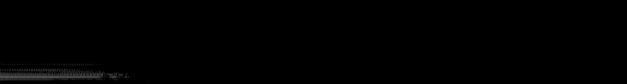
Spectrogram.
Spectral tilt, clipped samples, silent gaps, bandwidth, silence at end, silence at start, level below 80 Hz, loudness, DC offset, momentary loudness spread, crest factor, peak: -5.5 dB/octave; under 0.1%; none; 2.1 kHz; 4.8 s; 0 s; under -90 dBFS; -55 LUFS; under 0.1%; 10 LU; 16 dB; -44 dBFS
